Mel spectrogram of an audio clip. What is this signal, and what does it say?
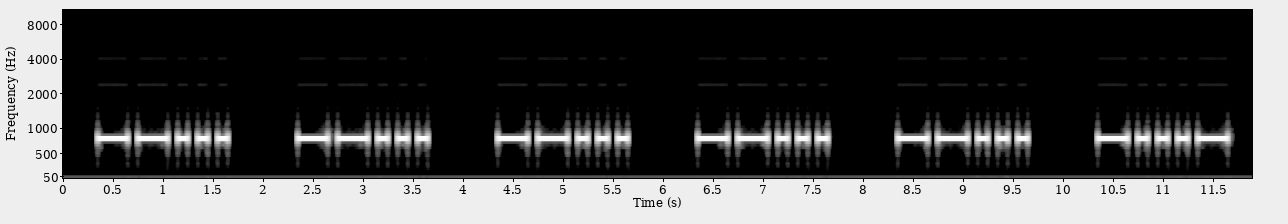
Morse code, heard as a keyed tone, about 12 wpm, 800 Hz. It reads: 7 7 7 7 7 <BT>
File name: CW gyakorlas 7 10 baud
